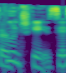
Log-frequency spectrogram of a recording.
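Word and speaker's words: Pączki: Are they Poochkis? – Poochkis, yeah. – Oh, Poochkis. Is that how you pronounce it? – Yeah.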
